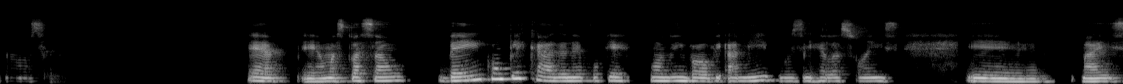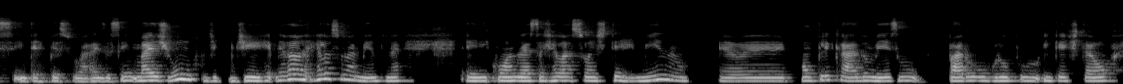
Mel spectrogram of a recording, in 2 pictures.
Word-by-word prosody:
Nossa. 145 0 -18 2.0
É, 150 -3 +1 0.3
é 135 - +1
uma 150 +1 +4
situação 165 +3 0 0.3
bem 180 +7 +2
complicada, 250 - +3
né. 160 0 +4
Porque 165 +1 -3 0.2
quando 165 -1 +2
envolve 155 -2 +2
amigos 155 -1 -1
e 155 - +1
relações, 155 0 -3 0.7
eh, 140 -3 +3 0.4
mais 145 +1 +1
interpessoais, 145 0 -2
assim, 150 +4 -2
mais 180 +1 +3
junto 225 +2 +3
de 160 0 -4
de 160 +2 +3
re 165 +1 -2
rela 225 +7 +1
relacionamento, 210 -8 0
né, 165 +1 0 0.6
e 160 0 +2
quando 170 +1 +2
essas 165 0 +1
relações 170 -1 -1
terminam, 175 +2 0 0.3
é 155 -1 -3 0.5
é - - -6
complicado 170 -1 -2
mesmo 165 0 0 0.2
para 165 +1 +1
o 170 -1 -1
grupo 165 0 -1
em 165 - 0
questão 165 0 -2
165 Hz, 105 wpm, -24 LUFS, 155-175 Hz, 2.0 s, uma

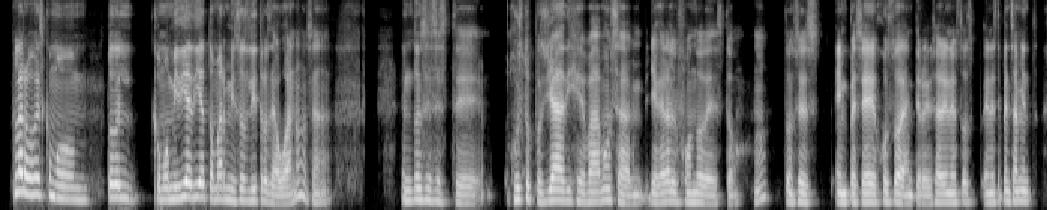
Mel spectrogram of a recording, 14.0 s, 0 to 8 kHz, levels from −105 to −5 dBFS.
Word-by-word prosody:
Claro, 255 -3 +6
es 235 - +1
como 180 -7 0 0.4
todo, 190 0 +4
el 180 -2 -2 0.2
como 160 +1 -1
mi 175 +1 +2
día 205 +3 +8
a - - +5
día 195 0 +3
tomar 170 -1 0
mis 155 -3 -2
2 155 -1 -1
litros 150 -1 -1
de 125 - -1
agua, 115 +1 +1
¿no? 220 - -2
O - - -5
sea, 130 -6 -7 0.9
entonces, 160 0 -1
este, 130 - -5 0.3
justo 170 +2 -1
pues 135 -4 -4
ya 155 0 +6
dije, 145 -1 -3
vamos 140 +4 0
a 120 -3 +1 0.2
llegar 130 0 -1
al 140 -1 +1
fondo 130 -1 -1
de 115 -1 0
esto, 110 0 -9 0.2
mm, 150 +7 -6 0.2
entonces, 130 0 -2 0.2
empecé 130 0 +3
justo 130 +1 0
a 115 -1 +2
interiorizar 115 +3 -1
en 130 0 +2
estos 130 0 -4
en 125 - -2
este 125 - -4
pensamiento. 145 -1 -1
140 Hz, 185 wpm, -24 LUFS, 130-165 Hz, 0.9 s, día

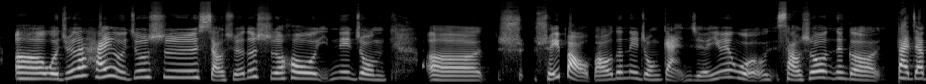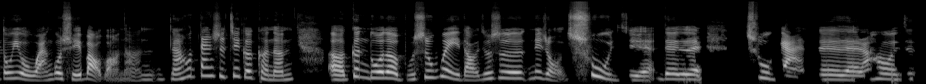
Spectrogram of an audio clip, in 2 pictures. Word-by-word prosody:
呃， 265 -1 +7
我 255 -1 +4
觉 285 +7 -3
得 390 - +6
还 335 -2 +7
有 345 -7 -1
就 325 +6 -3
是 325 -1 0
小 200 -10 +2
学 230 +5 -5
的 345 +2 -1
时 270 -7 -1
候 275 -2 +3
那 285 +3 -4
种， 230 -5 -3 0.4
呃， 200 -1 +2 0.2
水 - - -5
水 - - +3
宝 185 - +6
宝 205 +2 -1
的 285 - -3
那 290 -1 -5
种 220 -4 -6
感 220 -3 -1
觉， 195 0 -7
因 265 +6 -5
为 335 +1 -1
我 275 -6 -3
小 210 - +3
时 285 +7 -2
候 315 +1 +4
那 285 0 -3
个 215 -7 -1
大 295 -2 +8
家 275 0 +3
都 275 0 -4
有 260 -6 -1
玩 200 +2 -3
过 270 +1 -1
水 445 - -1
宝 - - +1
宝 - - -9
呢， - - -16 0.3
然 235 +1 -2
后 375 - -7
但 400 -1 -1
是 385 -2 -4
这 385 +2 -3
个 315 -1 0
可 230 - -6
能， 205 +3 -5 0.3
呃， 215 -1 +2
更 320 +6 -3
多 295 0 +3
的 285 -2 +5
不 230 0 -14
是 325 +7 0
味 320 -7 0
道， 195 -3 -4
就 260 +5 -6
是 285 -1 0
那 300 +1 -4
种 - - -6
触 360 - +3
觉， 195 -1 -5
对 250 -1 0
对 240 - -1
对， 225 -1 +1 0.4
触 295 -3 -2
感， 230 - +3 0.3
对 230 - -4
对 225 -1 -2
对， 210 -1 0
然 - - -2
后 245 -2 -3
就 245 +3 -17
265 Hz, 245 characters per minute, -24 LUFS, 220-310 Hz, 0.4 s, 大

